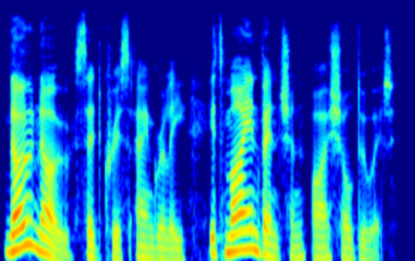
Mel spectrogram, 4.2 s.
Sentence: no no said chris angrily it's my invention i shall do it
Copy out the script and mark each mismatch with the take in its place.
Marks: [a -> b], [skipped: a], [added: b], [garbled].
no no said chris angrily it's my invention i shall do it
